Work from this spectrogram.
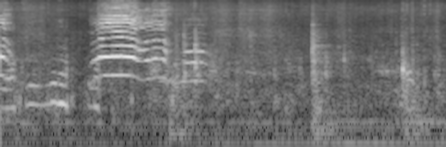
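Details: Small farm goats feeding quickly in the evening; a low voice murmurs briefly before a loud, quavering bleat of about a second, followed by a shorter fainter bleat and soft feeding noises.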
